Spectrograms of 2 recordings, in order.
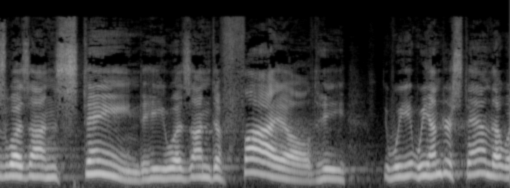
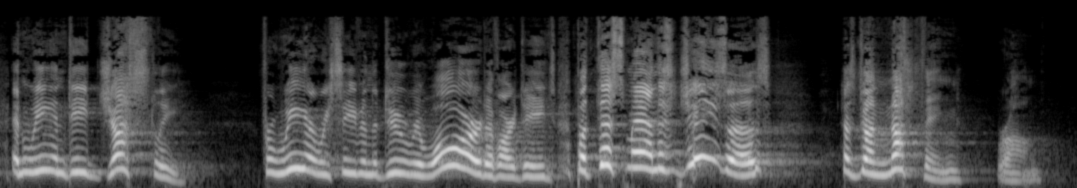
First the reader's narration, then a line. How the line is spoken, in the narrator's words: The thief on the cross cried out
